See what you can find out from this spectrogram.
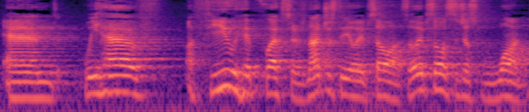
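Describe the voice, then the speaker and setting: A man giving casual, informal health advice as a physical therapist answering questions, in a blunt, jokey, animated way with emphatic repetition. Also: mid-range voice, moderate pace. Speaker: physical therapist hosting a live Q&A. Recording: echoey, reverberant room.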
